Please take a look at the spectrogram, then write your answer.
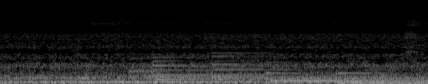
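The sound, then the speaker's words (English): A car heater blows steadily inside a parked car on a cold night, a constant airy rush over a low idling hum, with a few faint tonal whines drifting through and no talking. “And when I sit back in this car on this cold ass night with this heat on, if y'all can hear it,”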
